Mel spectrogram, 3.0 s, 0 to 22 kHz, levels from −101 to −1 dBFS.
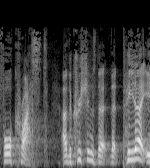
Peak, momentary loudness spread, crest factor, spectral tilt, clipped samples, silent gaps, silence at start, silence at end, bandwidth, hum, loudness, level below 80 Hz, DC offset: -2 dBFS; 12 LU; 18 dB; -6.5 dB/octave; under 0.1%; none; 0.1 s; 0 s; 11 kHz; none; -22 LUFS; -64 dBFS; under 0.1%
